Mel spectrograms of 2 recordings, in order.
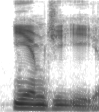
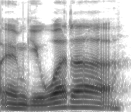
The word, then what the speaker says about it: Emge: And then number two, there's nothing between the M and the G, and you're just forgetting the E at the end.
